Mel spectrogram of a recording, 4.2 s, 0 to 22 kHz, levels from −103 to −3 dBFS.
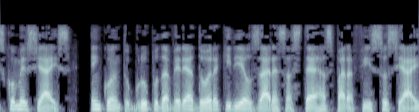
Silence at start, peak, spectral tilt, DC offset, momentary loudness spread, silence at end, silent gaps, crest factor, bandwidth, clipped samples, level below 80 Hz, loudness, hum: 0 s; -4 dBFS; -5.5 dB/octave; under 0.1%; 5 LU; 0 s; 0.80-0.90 s; 16 dB; 8.8 kHz; under 0.1%; -44 dBFS; -21 LUFS; none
